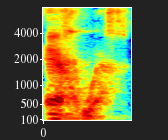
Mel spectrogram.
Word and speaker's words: Yahweh: Yah, Yahweh, Yahweh, Yahvé, Jehová. Es como todas las modificaciones hasta llegar a Jehová. El original es Yahweh.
